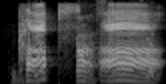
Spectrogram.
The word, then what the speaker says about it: Copes: clearing yeah it's definitely copes oh it's pronounced exactly the same as if the e wasn't there oh cops okay yeah i i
